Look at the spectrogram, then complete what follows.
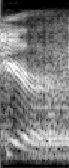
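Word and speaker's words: Scherer: r e r and how do you pronounce that sheer sheer okay I used to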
